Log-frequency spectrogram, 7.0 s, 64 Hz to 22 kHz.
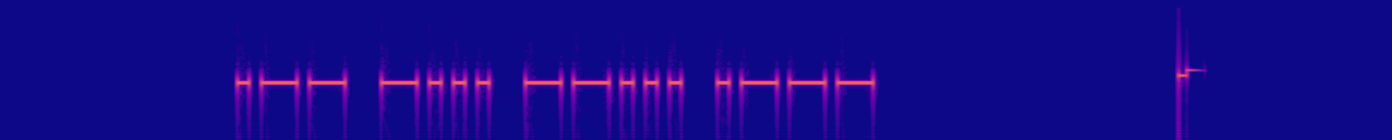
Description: Morse code, heard as a keyed tone, about 20 wpm, 700 Hz. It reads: WB7J
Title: USA Call Signs - 4 Characters - 2x Character Spacing - 20wpm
